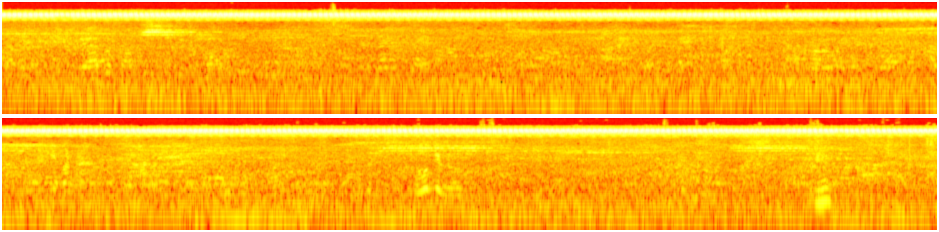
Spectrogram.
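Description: Men shout to each other in the distance, outdoors.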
